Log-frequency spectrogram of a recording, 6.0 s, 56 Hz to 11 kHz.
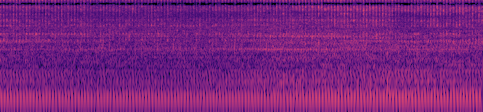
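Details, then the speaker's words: New Stihl GH 370 S four-stroke garden shredder on first start, idling at no load at about 2,400 rpm (about 3,000 rpm under load): a steady, even low thrum with regular firing and no knocks or misses, not very noisy. A normal idle. "pfai cum ați văzut Noe nu este foarte foarte zgomotos"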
